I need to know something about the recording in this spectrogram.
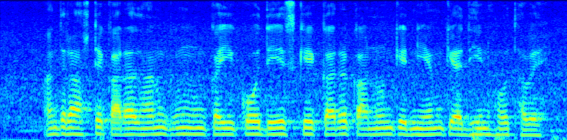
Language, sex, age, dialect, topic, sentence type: Bhojpuri, male, 25-30, Northern, banking, statement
